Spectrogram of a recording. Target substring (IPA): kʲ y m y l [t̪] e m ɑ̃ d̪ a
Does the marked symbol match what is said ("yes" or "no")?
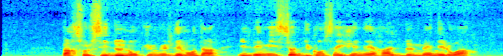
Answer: no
